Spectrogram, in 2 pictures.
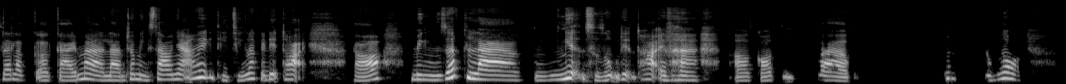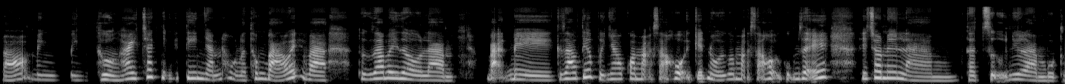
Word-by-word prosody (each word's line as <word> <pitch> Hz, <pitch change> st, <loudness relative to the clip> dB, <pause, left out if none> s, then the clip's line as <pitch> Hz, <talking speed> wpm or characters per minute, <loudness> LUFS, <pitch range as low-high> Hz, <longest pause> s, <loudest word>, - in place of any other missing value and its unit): ra 230 Hz, 0 st, -5 dB
là, 225 Hz, -1 st, -4 dB
ờ, 190 Hz, -, -4 dB
cái 185 Hz, 0 st, -1 dB
mà 230 Hz, -5 st, +2 dB
làm 190 Hz, -1 st, 0 dB
cho 245 Hz, -, -4 dB
mình 215 Hz, -4 st, -4 dB
xao 230 Hz, +3 st, +1 dB
nhãng 240 Hz, +4 st, +1 dB
ấy, 315 Hz, 0 st, +4 dB
thì 200 Hz, -, -11 dB
chính 195 Hz, +2 st, -7 dB
là 265 Hz, +2 st, -1 dB
cái -, -, -5 dB
điện 240 Hz, -, -2 dB
thoại. 235 Hz, -1 st, +1 dB, 0.5 s
Đó, -, -, +4 dB, 0.3 s
mình 215 Hz, -2 st, -3 dB
rất 340 Hz, +3 st, +4 dB
là 215 Hz, -6 st, +8 dB
nghiện 215 Hz, +9 st, +1 dB
sử 195 Hz, -, -3 dB
dụng 200 Hz, +4 st, -3 dB
điện 295 Hz, +8 st, -4 dB
thoại 240 Hz, -7 st, +1 dB
và, 200 Hz, -1 st, +2 dB, 0.3 s
ờ, 180 Hz, +1 st, -4 dB
có, 180 Hz, +2 st, -3 dB
ừm 340 Hz, -1 st, -9 dB, 0.2 s
và 180 Hz, -4 st, +1 dB, 1.0 s
ừm, 280 Hz, -1 st, -8 dB, 0.3 s
đúng 205 Hz, -, -8 dB
rồi, 270 Hz, -3 st, +1 dB, 0.5 s
đó, -, -, +1 dB
mình 210 Hz, -3 st, -10 dB
mình 200 Hz, -2 st, -13 dB
thường 220 Hz, -3 st, +1 dB
hay 260 Hz, +5 st, +2 dB
check 340 Hz, +3 st, +1 dB
những -, -, -7 dB
cái 280 Hz, -, -14 dB
tin 280 Hz, -2 st, +1 dB
nhắn 215 Hz, -2 st, -4 dB
hoặc 265 Hz, -4 st, -9 dB
là 195 Hz, -, -7 dB
thông 260 Hz, +2 st, -3 dB
báo 355 Hz, +1 st, +3 dB
ấy. 320 Hz, +4 st, +1 dB
Và 205 Hz, -3 st, +3 dB, 0.3 s
thực 245 Hz, -2 st, -6 dB
ra 275 Hz, +1 st, +4 dB
bây 285 Hz, -1 st, +2 dB
giờ, 235 Hz, -6 st, +1 dB
là 195 Hz, -2 st, +1 dB, 0.4 s
bạn -, -, +1 dB
bè 205 Hz, -5 st, -1 dB
giao 265 Hz, +2 st, +4 dB
tiếp 335 Hz, -, +4 dB
với 225 Hz, -, -4 dB
nhau 250 Hz, 0 st, -2 dB
qua 255 Hz, +1 st, 0 dB
mạng 245 Hz, -, -2 dB
xã -, -, -2 dB
hội, -, -, +1 dB
kết -, -, -1 dB
nối 210 Hz, -7 st, -1 dB
qua 245 Hz, -, -4 dB
mạng 245 Hz, -, -5 dB
xã -, -, -3 dB
hội 275 Hz, +1 st, -1 dB
cũng 260 Hz, -, -5 dB
dễ. 305 Hz, +4 st, +3 dB, 0.3 s
Thế 270 Hz, -, -1 dB
cho 300 Hz, +2 st, +5 dB
nên 290 Hz, -1 st, +3 dB
là 185 Hz, -6 st, -4 dB, 0.3 s
thật 205 Hz, -1 st, -4 dB
sự, 415 Hz, -2 st, 0 dB
như 235 Hz, +1 st, -2 dB
là 200 Hz, -3 st, 0 dB
một 175 Hz, 0 st, -6 dB
230 Hz, 230 wpm, -22 LUFS, 200-275 Hz, 1.0 s, là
